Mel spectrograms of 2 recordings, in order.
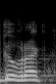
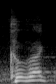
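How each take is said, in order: First: The word begins with a g sound. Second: The word begins with a k sound. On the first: This is the local dialect form. "G harfiyle gıvrak" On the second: This is the standard form. "Kıvrak değil"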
